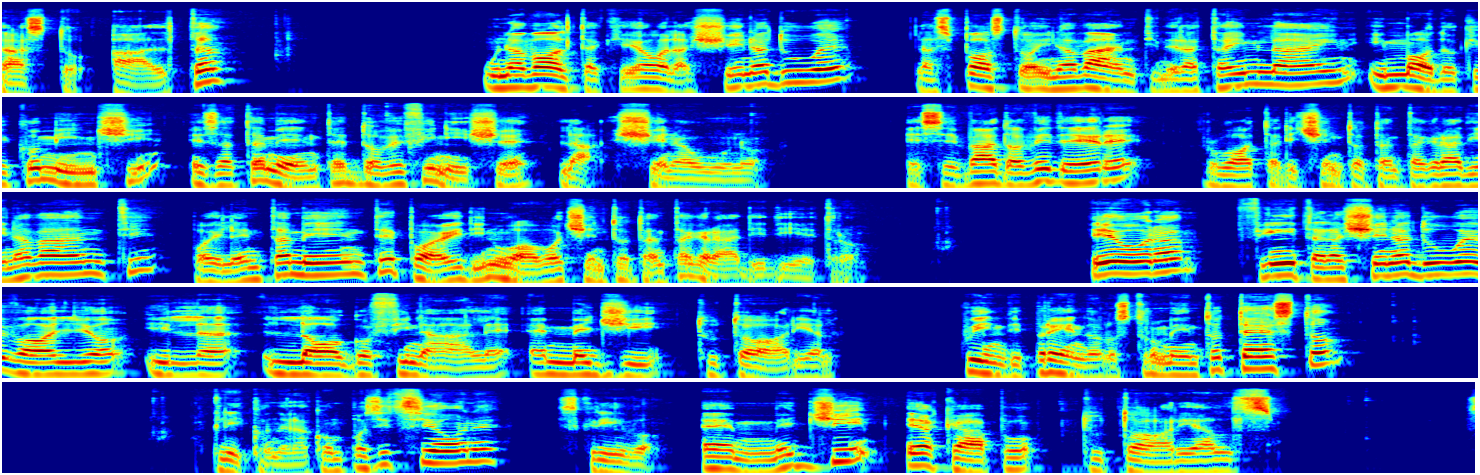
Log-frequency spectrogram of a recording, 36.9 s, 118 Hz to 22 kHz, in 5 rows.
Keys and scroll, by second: 32.8-36.1 typing, 34.0 shift+Return.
